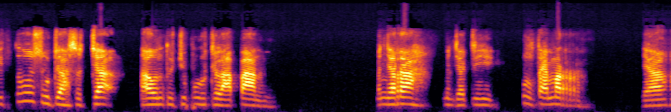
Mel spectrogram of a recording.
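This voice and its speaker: Speaking at a fairly slow pace with long, frequent pauses, a woman uses a medium pitch, ordinary pitch variation and a bright, sharp tone, her loudness swinging widely in a dry, close recording with no echo. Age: 60s. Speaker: pastor. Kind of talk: sermon. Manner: frequent filler 'ya'.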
